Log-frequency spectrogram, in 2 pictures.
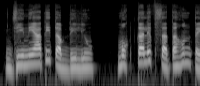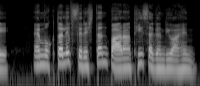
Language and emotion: Sindhi, neutral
